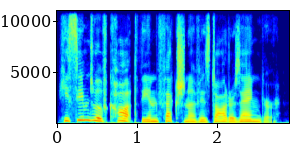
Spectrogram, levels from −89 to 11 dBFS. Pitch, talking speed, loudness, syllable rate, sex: 215 Hz, 225 wpm, -18 LUFS, 6.0 syllables/s, female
